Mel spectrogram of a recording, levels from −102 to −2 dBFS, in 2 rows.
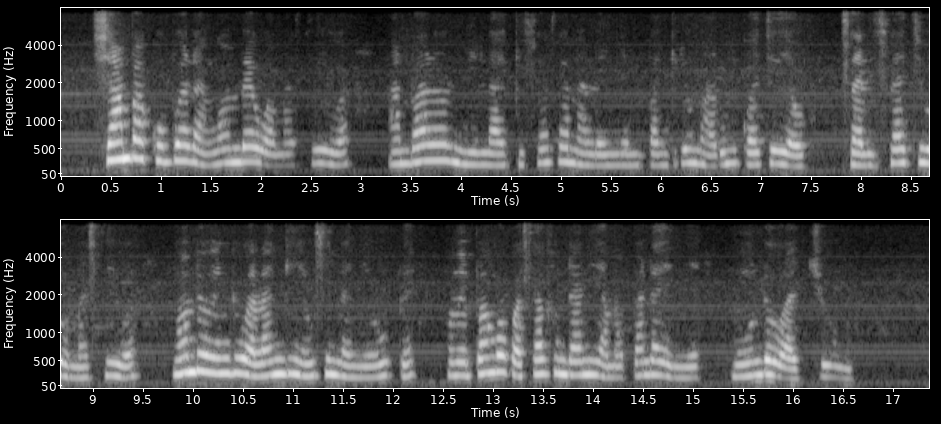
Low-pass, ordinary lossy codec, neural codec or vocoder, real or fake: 7.2 kHz; Opus, 64 kbps; none; real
